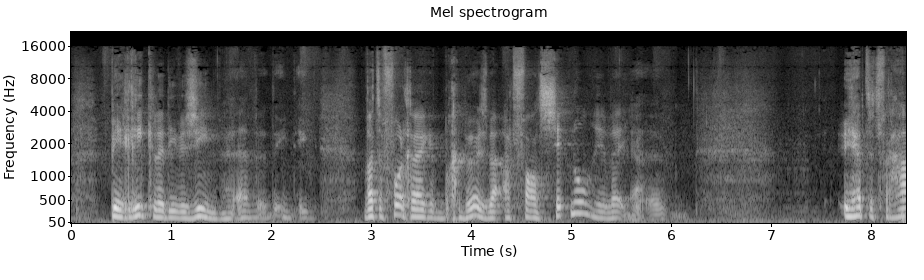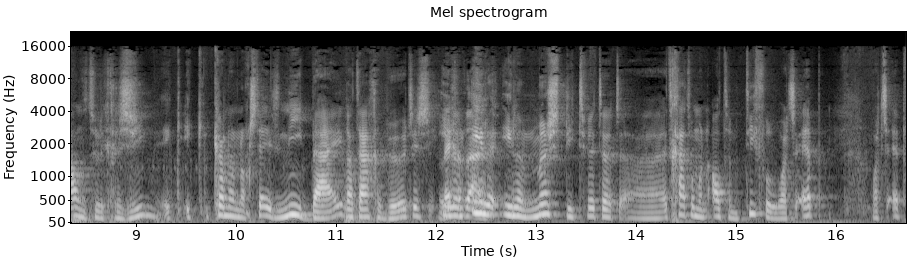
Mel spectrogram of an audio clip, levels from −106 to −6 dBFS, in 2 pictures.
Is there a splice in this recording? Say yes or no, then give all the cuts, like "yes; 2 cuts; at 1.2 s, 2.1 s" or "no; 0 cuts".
no; 0 cuts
